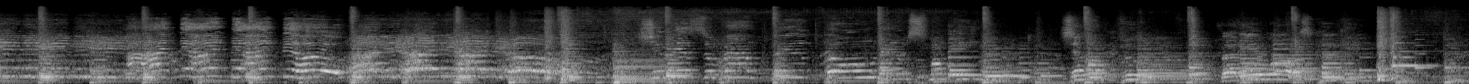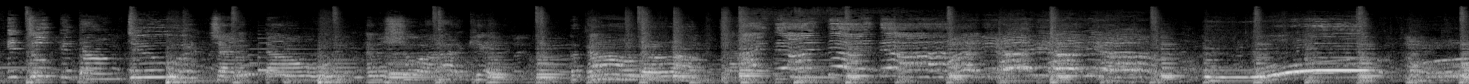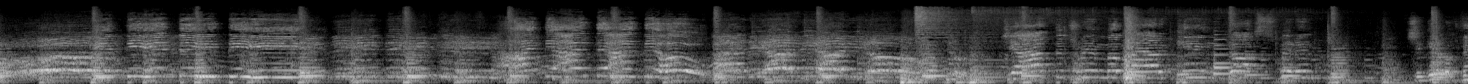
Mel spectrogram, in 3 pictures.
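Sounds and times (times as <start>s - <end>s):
acoustic guitar: 0.0s - 44.0s
swing band playing: 0.0s - 44.0s
upright bass: 0.0s - 44.0s
man singing: 1.2s - 3.6s, 6.2s - 13.6s, 14.7s - 24.4s, 26.7s - 29.5s, 30.2s - 32.7s, 34.3s - 36.5s, 38.6s - 44.0s
person singing: 5.8s - 13.4s, 20.4s - 24.5s, 38.6s - 42.7s.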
